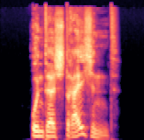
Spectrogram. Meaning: present participle of unterstreichen
- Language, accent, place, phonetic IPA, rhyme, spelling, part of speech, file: German, Germany, Berlin, [ˌʊntɐˈʃtʁaɪ̯çn̩t], -aɪ̯çn̩t, unterstreichend, verb, De-unterstreichend.ogg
